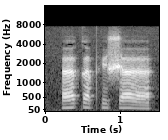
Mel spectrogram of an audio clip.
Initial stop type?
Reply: plain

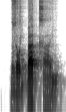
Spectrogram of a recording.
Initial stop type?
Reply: implosive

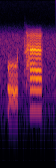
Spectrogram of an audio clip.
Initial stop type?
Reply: aspirated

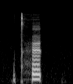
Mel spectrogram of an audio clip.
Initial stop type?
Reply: aspirated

